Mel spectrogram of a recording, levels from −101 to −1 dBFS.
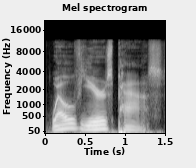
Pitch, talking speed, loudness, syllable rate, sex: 100 Hz, 120 wpm, -17 LUFS, 3.6 syllables/s, male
